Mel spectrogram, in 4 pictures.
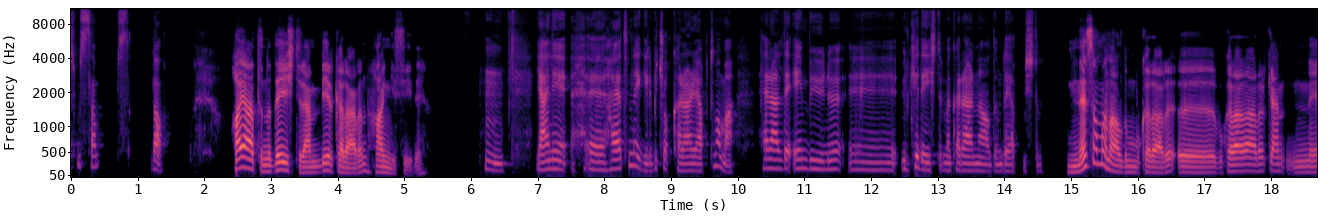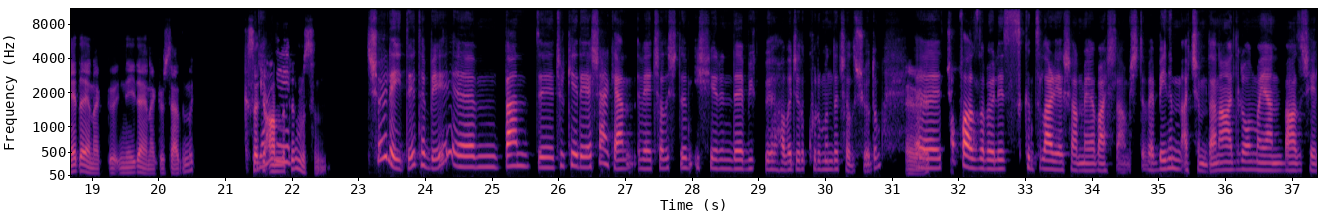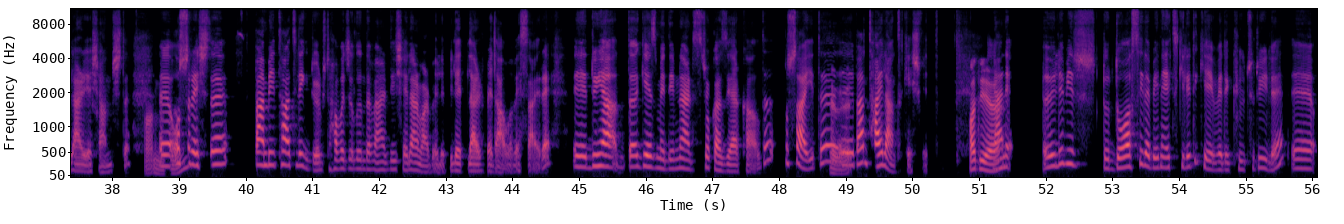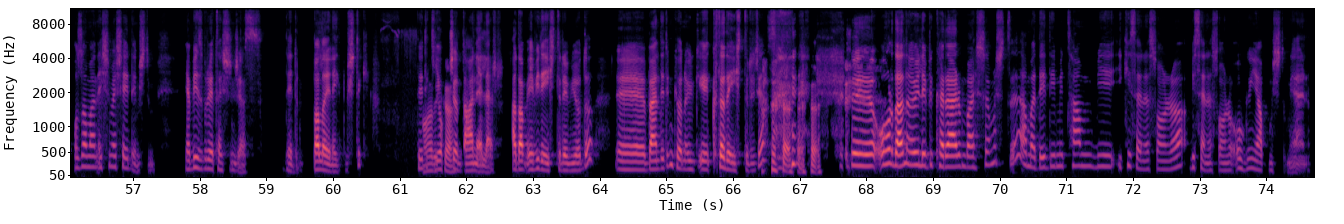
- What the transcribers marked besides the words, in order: unintelligible speech; "alırken" said as "arırken"; other noise; other background noise; chuckle
- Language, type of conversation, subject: Turkish, podcast, Hayatını değiştiren karar hangisiydi?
